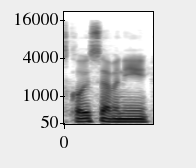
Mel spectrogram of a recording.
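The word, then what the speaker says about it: Chloë Sevigny: It stars Chloe Sevigny. I think that's how you say her name. – I think you're doing it. – As doing a great job.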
